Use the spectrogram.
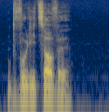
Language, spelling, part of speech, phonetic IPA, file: Polish, dwulicowy, adjective, [ˌdvulʲiˈt͡sɔvɨ], Pl-dwulicowy.ogg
